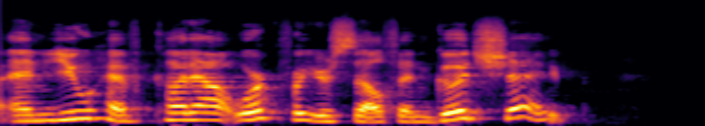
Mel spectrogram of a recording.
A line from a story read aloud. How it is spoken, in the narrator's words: cried the doctor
